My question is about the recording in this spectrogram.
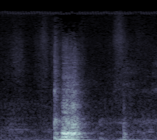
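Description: A dull thump about a second in, then a lighter knock near the end, from a glass jar of filtered water being handled against a wooden tabletop before pouring.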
